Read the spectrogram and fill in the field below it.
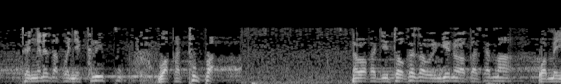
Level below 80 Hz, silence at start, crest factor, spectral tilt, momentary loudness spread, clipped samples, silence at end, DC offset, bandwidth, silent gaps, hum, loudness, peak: -46 dBFS; 0 s; 16 dB; -3.5 dB/octave; 16 LU; under 0.1%; 0 s; under 0.1%; 6 kHz; none; none; -21 LUFS; -6 dBFS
